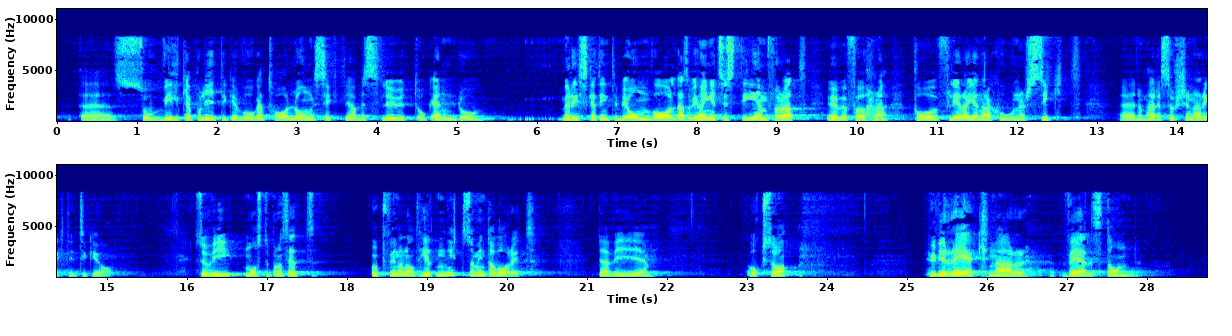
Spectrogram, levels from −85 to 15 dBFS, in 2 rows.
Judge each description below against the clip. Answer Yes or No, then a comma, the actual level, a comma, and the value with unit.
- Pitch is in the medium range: No, low, 125 Hz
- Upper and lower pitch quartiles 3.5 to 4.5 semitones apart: Yes, average, 4.2 semitones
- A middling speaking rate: No, slow, 115 wpm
